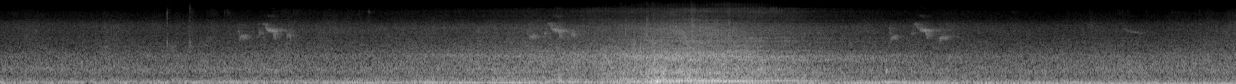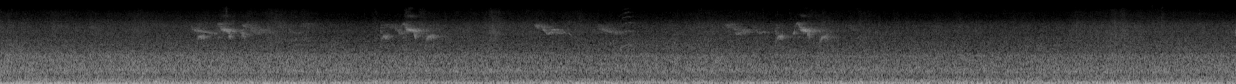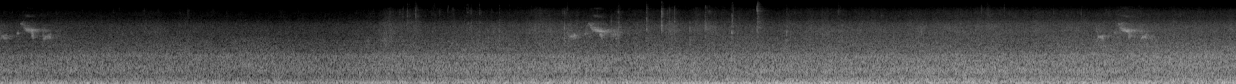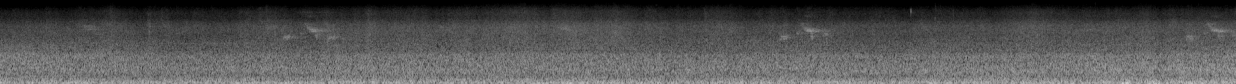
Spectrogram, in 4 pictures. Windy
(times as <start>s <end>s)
28.0s 49.4s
